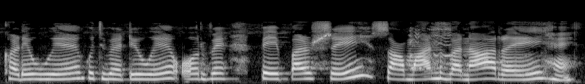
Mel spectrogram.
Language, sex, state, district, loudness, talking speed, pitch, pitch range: Hindi, female, Maharashtra, Nagpur, -13 LUFS, 155 wpm, 250 Hz, 235-265 Hz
